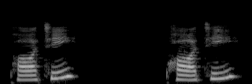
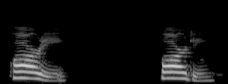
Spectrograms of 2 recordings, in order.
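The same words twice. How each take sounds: First: "party" with a true t, not a d; British clear T. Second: "party" with r sounded and t tapped as a soft d; American flap T. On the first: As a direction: say party British-style, "pah-tee". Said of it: "pronounce the R regularly without any change". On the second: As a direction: say party American-style, like "pardy". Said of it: "turn the t sound into a soft d sound". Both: Shown as a demonstration.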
